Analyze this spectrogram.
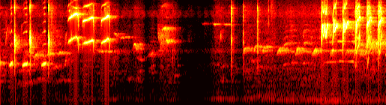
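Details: White-rumped shama song from a lure recording for caged birds: mixed whistles and slurred phrases, a brief silence, then a rapid run of short high notes against steady low background noise.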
